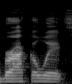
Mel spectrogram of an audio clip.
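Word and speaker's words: Błachowicz: izzy verse jan or john yan brockowitz i know that's uh the way they pronounce it but um like we said last week izzy moved up from 185 to 205.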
